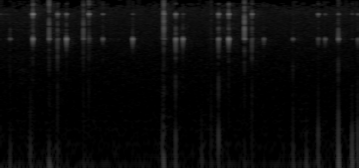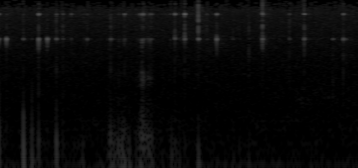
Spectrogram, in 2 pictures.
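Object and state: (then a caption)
Glass tealight holder. Fingernails tap and click on a small clear ribbed glass cup holding a lit tealight candle, held in both hands. Dozens of quick, sharp clicks come in uneven bursts, each with a brief bright, high glassy ping that dies away almost at once. A faint steady low hum runs underneath throughout.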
